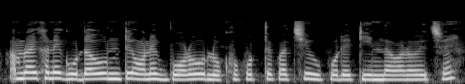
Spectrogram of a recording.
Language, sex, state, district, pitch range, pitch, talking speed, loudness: Bengali, female, West Bengal, Cooch Behar, 225-255 Hz, 235 Hz, 165 wpm, -12 LUFS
